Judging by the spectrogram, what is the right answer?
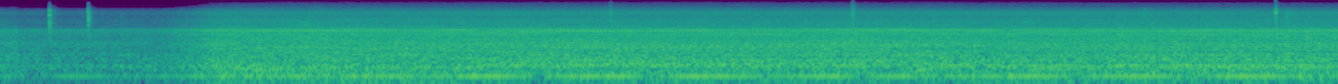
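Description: Two sharp clicks, then about two seconds in a walk-in freezer's condensing unit with a Bitzer compressor comes on and runs steadily, with a low hum and a thin high whine.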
